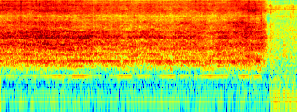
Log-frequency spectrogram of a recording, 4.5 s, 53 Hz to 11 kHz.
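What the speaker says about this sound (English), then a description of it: "if you're looking for a cool cordless, wireless, rechargeable hedge trimmer, check out the BLACK+DECKER 20V max hedge trimmer kit" A BLACK+DECKER 20V MAX cordless 18-inch hedge trimmer runs close up with a steady, dense buzzing whir that cuts off sharply near the end.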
